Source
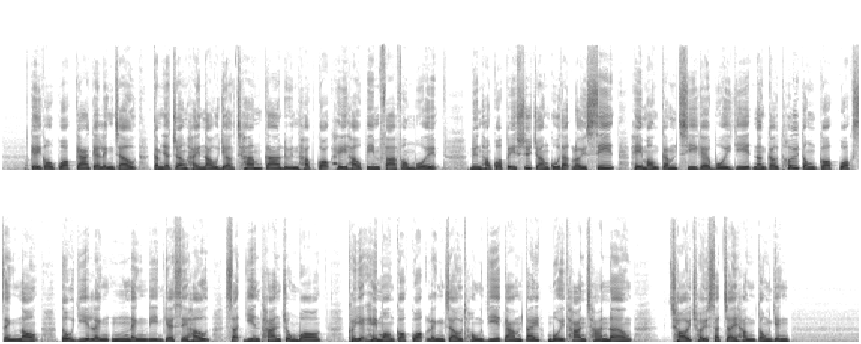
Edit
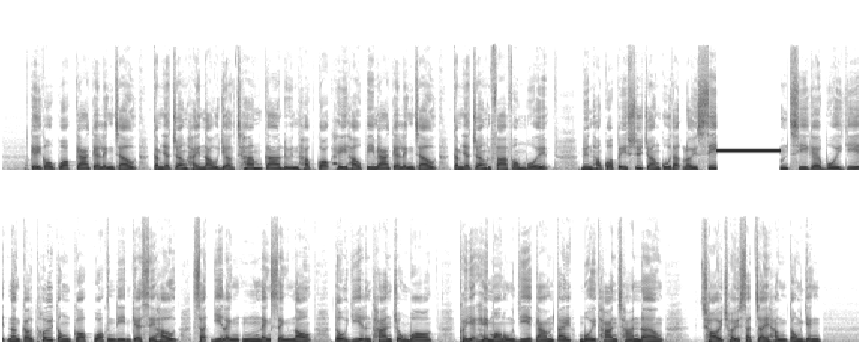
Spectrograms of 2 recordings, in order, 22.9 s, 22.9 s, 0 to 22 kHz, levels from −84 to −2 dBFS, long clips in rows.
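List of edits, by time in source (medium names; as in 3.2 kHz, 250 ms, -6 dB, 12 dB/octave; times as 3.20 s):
0.99–2.47 s: copy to 4.99 s
8.03–8.89 s: bleep 2.61 kHz -14.5 dBFS
11.34–12.61 s: swap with 13.25–14.78 s
16.62–17.68 s: delete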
